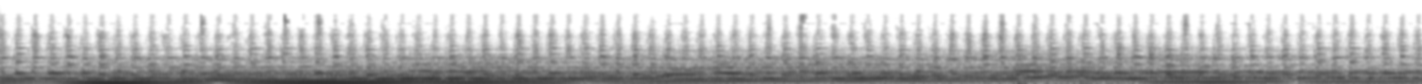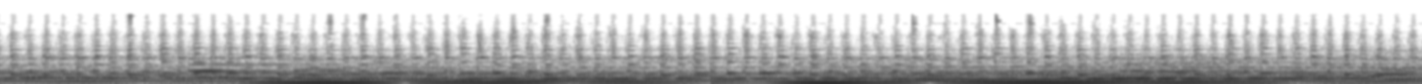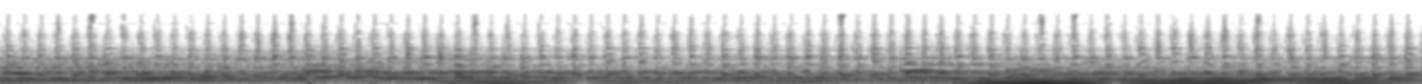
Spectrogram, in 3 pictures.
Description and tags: sound of the Night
